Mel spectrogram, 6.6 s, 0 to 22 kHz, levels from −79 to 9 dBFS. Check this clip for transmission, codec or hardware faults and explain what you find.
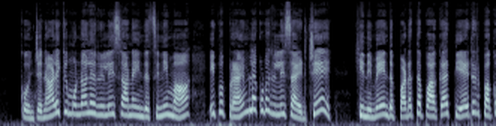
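Nothing turns up here worth flagging; the speech comes through steady and whole, with no glitches or trouble anywhere along the way.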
